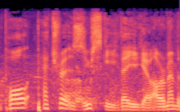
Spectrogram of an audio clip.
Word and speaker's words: Petraszewski: We actually put the pronunciation. Paul Petraszewski. There you go. I'll remember that, Paul Petraszewski.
